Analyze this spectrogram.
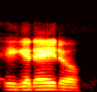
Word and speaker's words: Figueiredo: Figueiredo.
